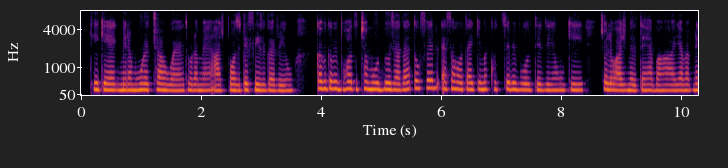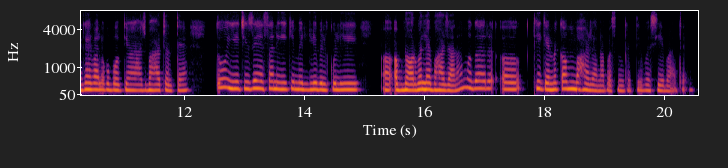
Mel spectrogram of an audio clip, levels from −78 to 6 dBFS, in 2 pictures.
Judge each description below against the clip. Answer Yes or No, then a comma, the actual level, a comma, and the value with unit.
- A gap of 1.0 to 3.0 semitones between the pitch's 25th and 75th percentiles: Yes, narrow, 2.6 semitones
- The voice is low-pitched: No, high, 215 Hz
